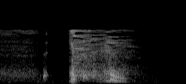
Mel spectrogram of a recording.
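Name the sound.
coughing and throat clearing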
